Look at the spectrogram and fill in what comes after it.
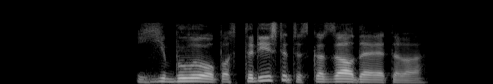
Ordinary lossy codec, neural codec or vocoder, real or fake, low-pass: Opus, 32 kbps; codec, 16 kHz, 0.5 kbps, FunCodec, trained on LibriTTS, 25 frames a second; fake; 7.2 kHz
